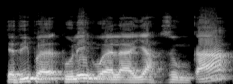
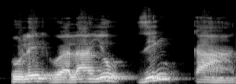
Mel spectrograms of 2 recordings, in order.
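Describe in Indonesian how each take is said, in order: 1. Kata kerjanya diawali 'ya', vokal tengahnya 'u'. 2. Kata kerjanya diawali 'yu', vokal tengahnya 'i'. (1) "boleh di baca fathah ya-nya, wadomizai dan dibaca doma za-nya" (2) "dibaca domah ya-nya. Eh wa kasri zai berarti yuzinka"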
